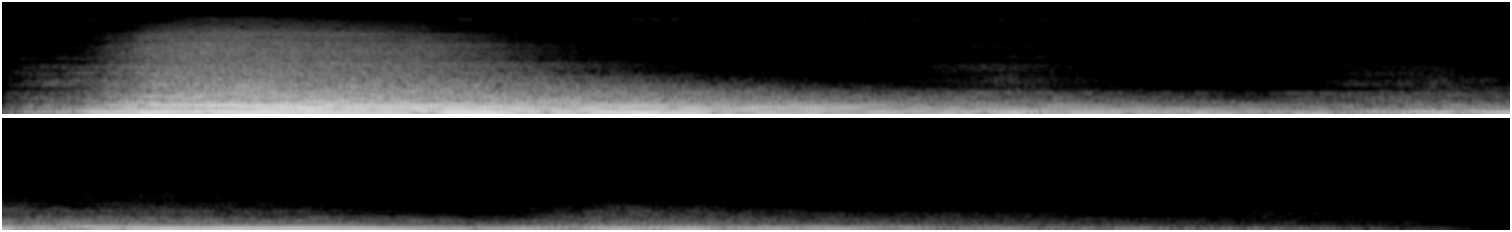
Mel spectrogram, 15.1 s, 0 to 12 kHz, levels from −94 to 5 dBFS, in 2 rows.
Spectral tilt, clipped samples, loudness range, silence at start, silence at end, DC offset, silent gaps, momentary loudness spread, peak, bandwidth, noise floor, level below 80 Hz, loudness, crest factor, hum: -12 dB/octave; under 0.1%; 24 LU; 0.1 s; 2.95 s; under 0.1%; none; 26 LU; -2 dBFS; 4.5 kHz; -75 dBFS; -22 dBFS; -18 LUFS; 18 dB; none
